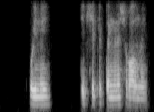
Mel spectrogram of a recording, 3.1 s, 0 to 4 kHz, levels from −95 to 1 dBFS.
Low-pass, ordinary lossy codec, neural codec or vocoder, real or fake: 3.6 kHz; Opus, 16 kbps; none; real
